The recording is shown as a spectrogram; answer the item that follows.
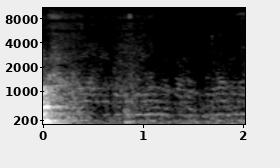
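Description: A man's spoken word trails off, then quiet room tone with a faint steady hum.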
